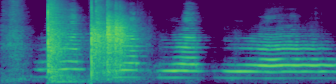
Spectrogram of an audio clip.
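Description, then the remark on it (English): A brassy, buzzing horn plays a few short notes, then a last drawn-out one, a mournful "wah-wah-wah" sad trombone sound effect. It is loud, with no talking. “It's the sad trombone.”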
